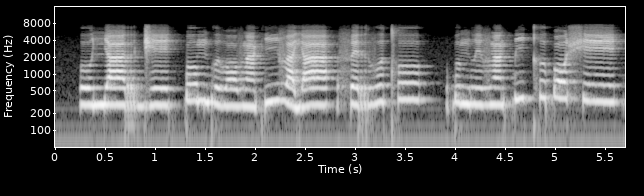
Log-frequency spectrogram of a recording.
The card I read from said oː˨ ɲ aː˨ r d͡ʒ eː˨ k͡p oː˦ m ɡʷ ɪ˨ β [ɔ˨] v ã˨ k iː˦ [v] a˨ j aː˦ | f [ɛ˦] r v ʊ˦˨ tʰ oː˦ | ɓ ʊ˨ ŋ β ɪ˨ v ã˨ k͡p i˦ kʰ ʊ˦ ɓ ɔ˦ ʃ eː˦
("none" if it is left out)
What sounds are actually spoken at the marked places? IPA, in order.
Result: ɔ˨, v, ɛ˨

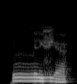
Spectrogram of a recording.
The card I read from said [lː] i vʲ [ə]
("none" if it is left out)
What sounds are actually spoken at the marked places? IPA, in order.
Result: lː, æ

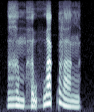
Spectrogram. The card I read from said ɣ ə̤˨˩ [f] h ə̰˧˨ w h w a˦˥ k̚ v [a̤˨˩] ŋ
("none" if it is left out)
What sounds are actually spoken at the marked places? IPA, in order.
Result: m, a̤˨˩

